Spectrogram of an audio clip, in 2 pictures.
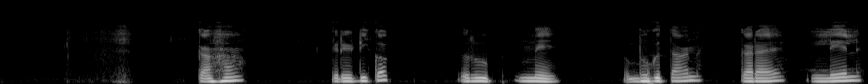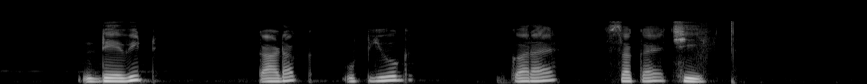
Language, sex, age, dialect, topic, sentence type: Maithili, male, 25-30, Eastern / Thethi, banking, statement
